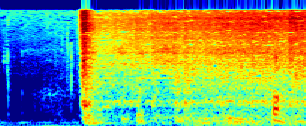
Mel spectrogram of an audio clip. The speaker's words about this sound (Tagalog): Sa wakas, umandar na ang makina nitong kotseng ilang araw ko nang ginagawa.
